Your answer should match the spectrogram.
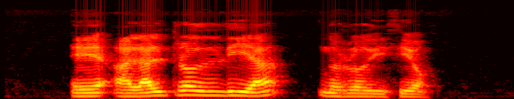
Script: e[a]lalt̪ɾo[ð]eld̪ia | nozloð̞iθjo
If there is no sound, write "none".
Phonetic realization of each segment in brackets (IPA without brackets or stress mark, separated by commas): a, ð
